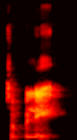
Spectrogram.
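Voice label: "cempelik", Malay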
